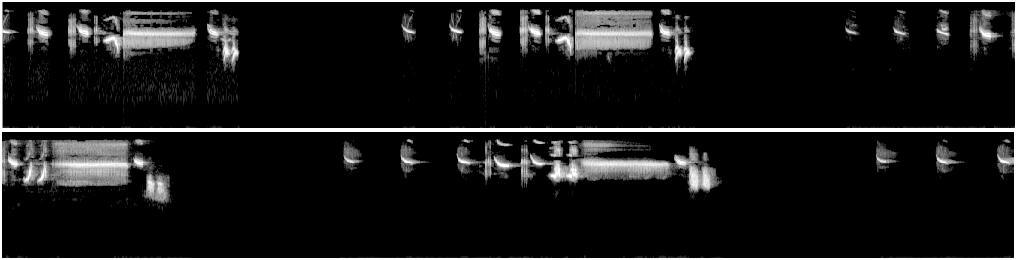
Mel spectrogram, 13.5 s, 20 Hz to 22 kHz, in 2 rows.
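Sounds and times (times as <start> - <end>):
Savannah sparrow Passerculus sandwichensis song in Washington: 0.0 - 1.7, 2.6 - 4.7, 5.6 - 8.0, 9.0 - 11.7, 12.5 - 13.4.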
